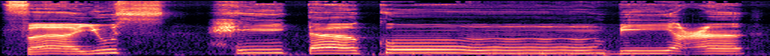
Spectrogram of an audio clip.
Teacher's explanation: Hukum mim mati bertemu dengan ba, maka hukum dia dibaca dengan dengung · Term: ikhfa syafawi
